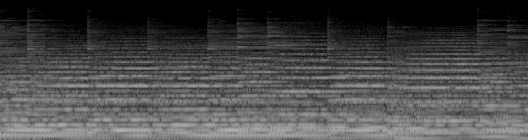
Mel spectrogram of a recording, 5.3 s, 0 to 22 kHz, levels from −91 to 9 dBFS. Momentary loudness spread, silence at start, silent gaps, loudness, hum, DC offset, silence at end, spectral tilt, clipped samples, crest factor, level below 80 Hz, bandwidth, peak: 2 LU; 0 s; none; -26 LUFS; none; under 0.1%; 0 s; -6.5 dB/octave; under 0.1%; 12 dB; -42 dBFS; 12 kHz; -12 dBFS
